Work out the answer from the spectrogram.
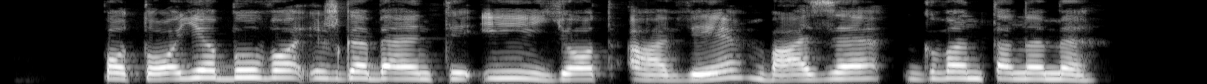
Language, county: Lithuanian, Klaipėda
